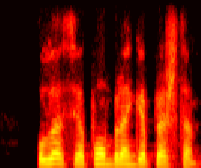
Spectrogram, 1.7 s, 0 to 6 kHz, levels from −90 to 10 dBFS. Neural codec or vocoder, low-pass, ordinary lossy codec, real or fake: none; 5.4 kHz; Opus, 32 kbps; real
